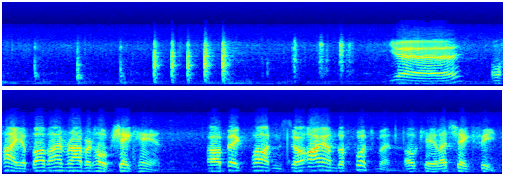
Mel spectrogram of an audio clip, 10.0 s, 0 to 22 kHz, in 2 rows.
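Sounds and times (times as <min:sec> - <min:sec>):
knocking on the door of a house: 0:00.3 - 0:02.4
speech: 0:03.9 - 0:09.9.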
